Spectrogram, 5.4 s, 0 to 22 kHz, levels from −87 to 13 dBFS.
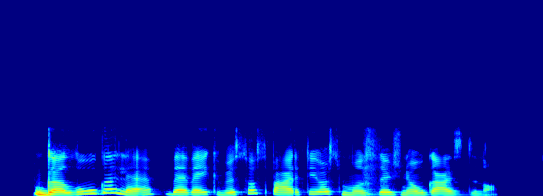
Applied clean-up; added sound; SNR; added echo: neural mask model DeepFilterNet 3.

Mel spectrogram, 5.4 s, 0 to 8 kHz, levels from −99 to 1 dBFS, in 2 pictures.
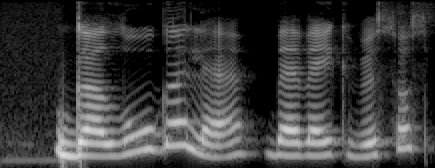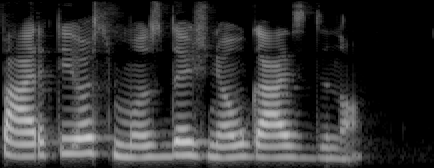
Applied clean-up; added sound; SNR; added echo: none; none; none; none.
